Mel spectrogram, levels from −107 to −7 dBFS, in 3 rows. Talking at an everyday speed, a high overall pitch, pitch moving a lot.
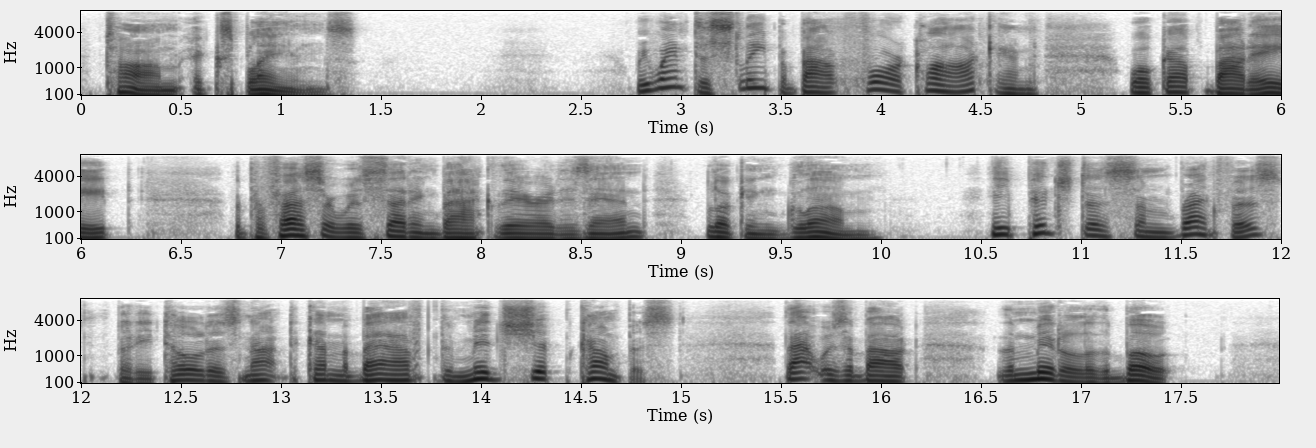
No: average, 165 wpm; low, 135 Hz; wide, 6.4 semitones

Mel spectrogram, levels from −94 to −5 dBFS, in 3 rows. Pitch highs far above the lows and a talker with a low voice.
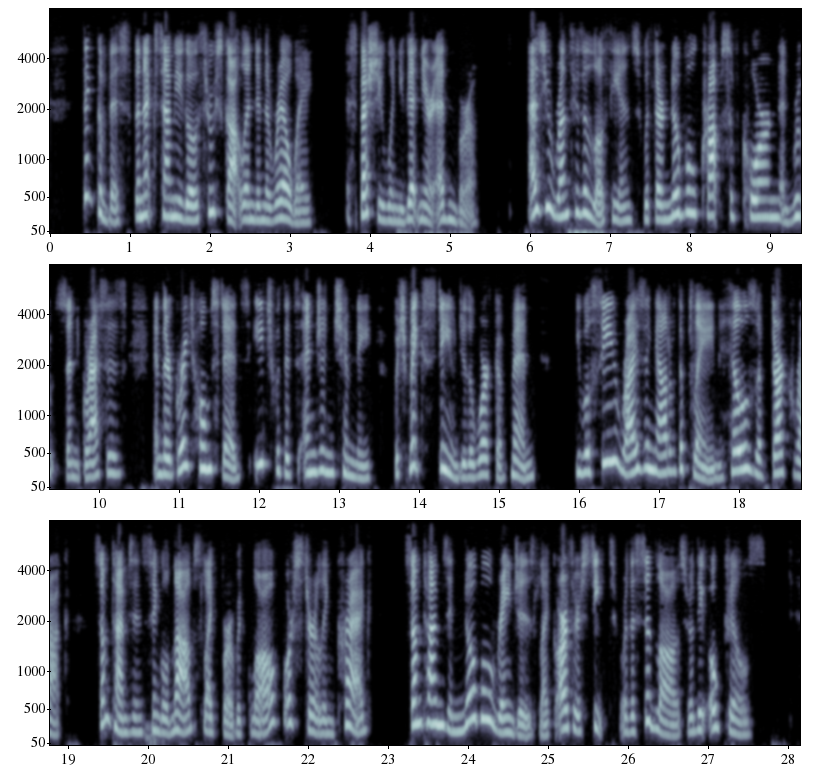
No: wide, 6.0 semitones; high, 225 Hz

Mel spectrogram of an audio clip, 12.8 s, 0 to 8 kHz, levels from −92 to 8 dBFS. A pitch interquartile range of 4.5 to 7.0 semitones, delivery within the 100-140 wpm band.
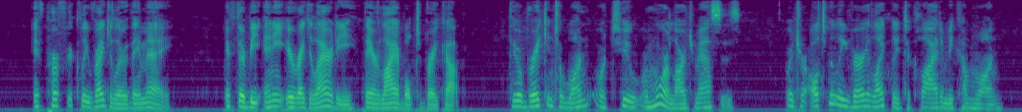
No: average, 4.9 semitones; average, 175 wpm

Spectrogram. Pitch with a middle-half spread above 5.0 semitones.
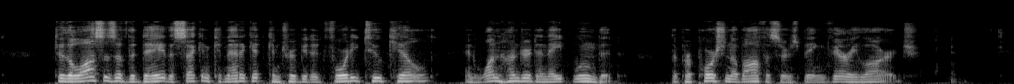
No: average, 3.2 semitones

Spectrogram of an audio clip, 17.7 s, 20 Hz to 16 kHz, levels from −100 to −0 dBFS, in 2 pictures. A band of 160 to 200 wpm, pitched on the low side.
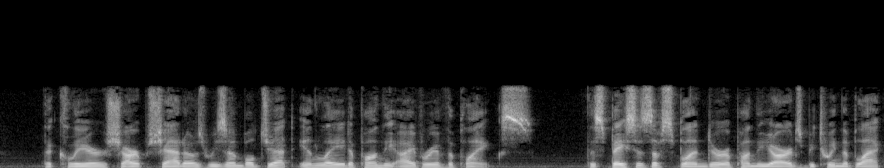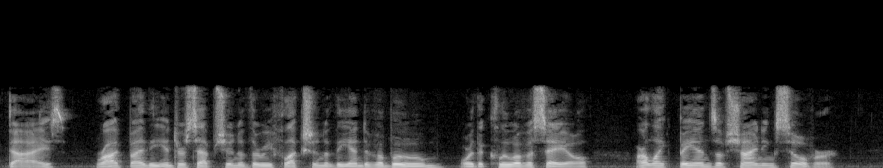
Yes: average, 165 wpm; low, 130 Hz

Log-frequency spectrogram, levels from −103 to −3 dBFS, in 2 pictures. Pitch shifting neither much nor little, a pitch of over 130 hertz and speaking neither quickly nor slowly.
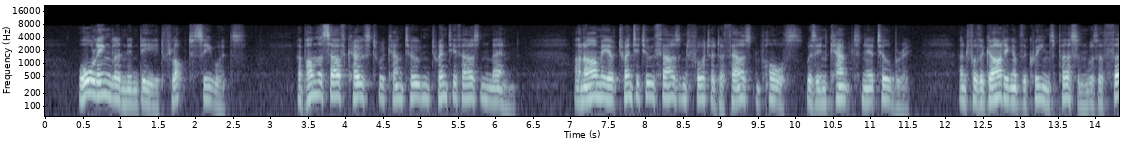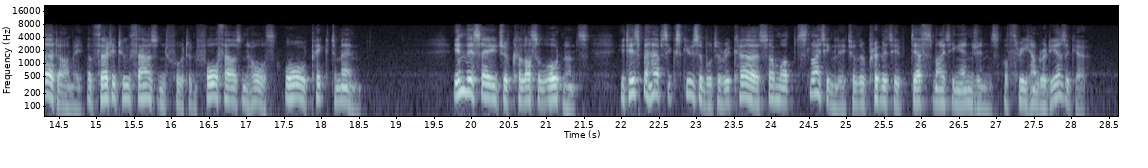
Yes: average, 4.1 semitones; medium, 140 Hz; average, 150 wpm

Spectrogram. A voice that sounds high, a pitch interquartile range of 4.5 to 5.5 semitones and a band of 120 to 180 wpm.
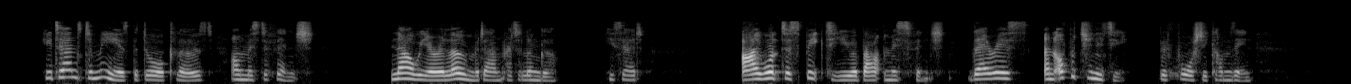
Yes: high, 215 Hz; average, 5.0 semitones; average, 160 wpm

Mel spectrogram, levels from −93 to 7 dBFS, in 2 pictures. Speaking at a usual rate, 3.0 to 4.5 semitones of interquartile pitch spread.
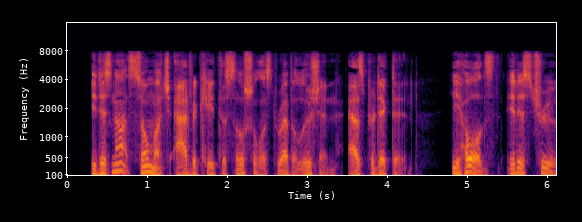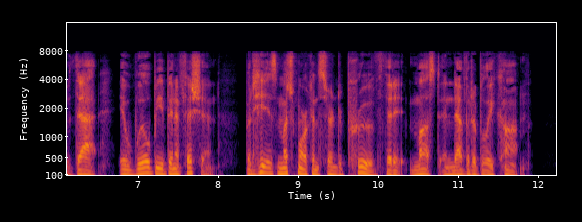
No: average, 170 wpm; average, 5.1 semitones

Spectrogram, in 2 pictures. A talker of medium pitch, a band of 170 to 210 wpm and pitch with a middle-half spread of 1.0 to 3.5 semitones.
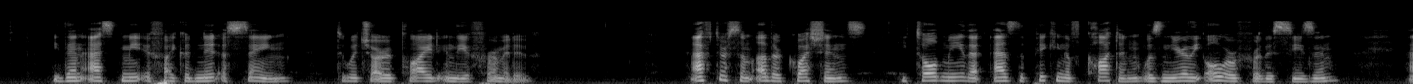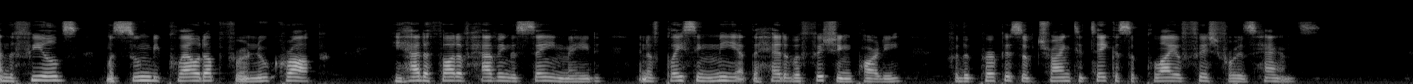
Yes: medium, 155 Hz; average, 175 wpm; average, 3.0 semitones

